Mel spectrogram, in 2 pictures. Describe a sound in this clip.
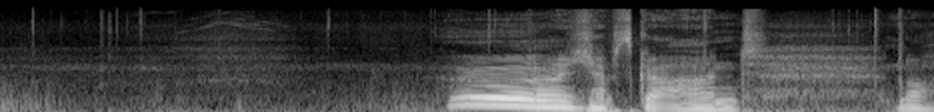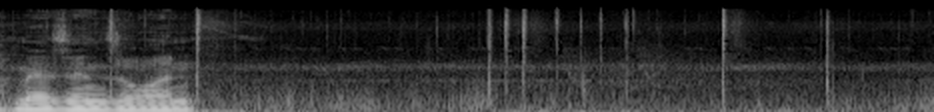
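A campfire crackles softly.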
